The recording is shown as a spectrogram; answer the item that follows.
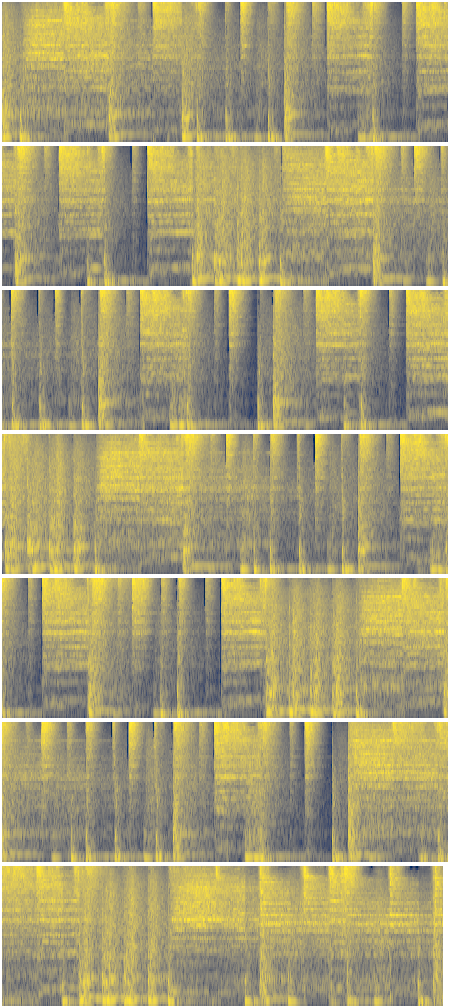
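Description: A drum kit played continuously: kick drum, snare and toms under cymbals, with a couple of brief dips in the beat.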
